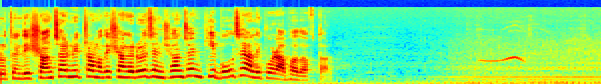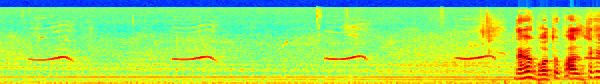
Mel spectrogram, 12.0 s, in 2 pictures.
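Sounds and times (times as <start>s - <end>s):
steady low hum: 3.2s - 12.0s
bird whistling call: 4.8s - 5.4s, 6.1s - 6.9s, 7.6s - 9.8s, 10.5s - 11.1s.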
